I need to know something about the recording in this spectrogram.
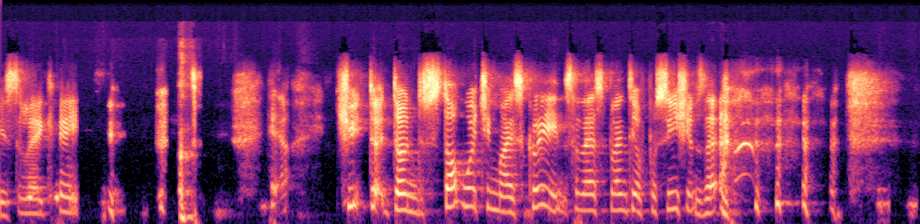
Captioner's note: laughter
